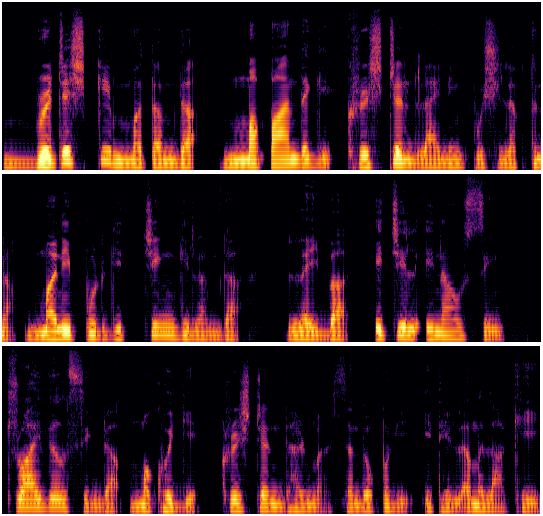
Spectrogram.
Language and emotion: Manipuri, neutral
